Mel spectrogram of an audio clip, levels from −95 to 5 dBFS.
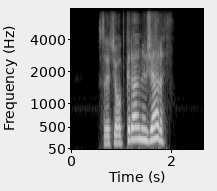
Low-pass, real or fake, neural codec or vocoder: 7.2 kHz; fake; codec, 16 kHz in and 24 kHz out, 0.6 kbps, FocalCodec, streaming, 2048 codes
